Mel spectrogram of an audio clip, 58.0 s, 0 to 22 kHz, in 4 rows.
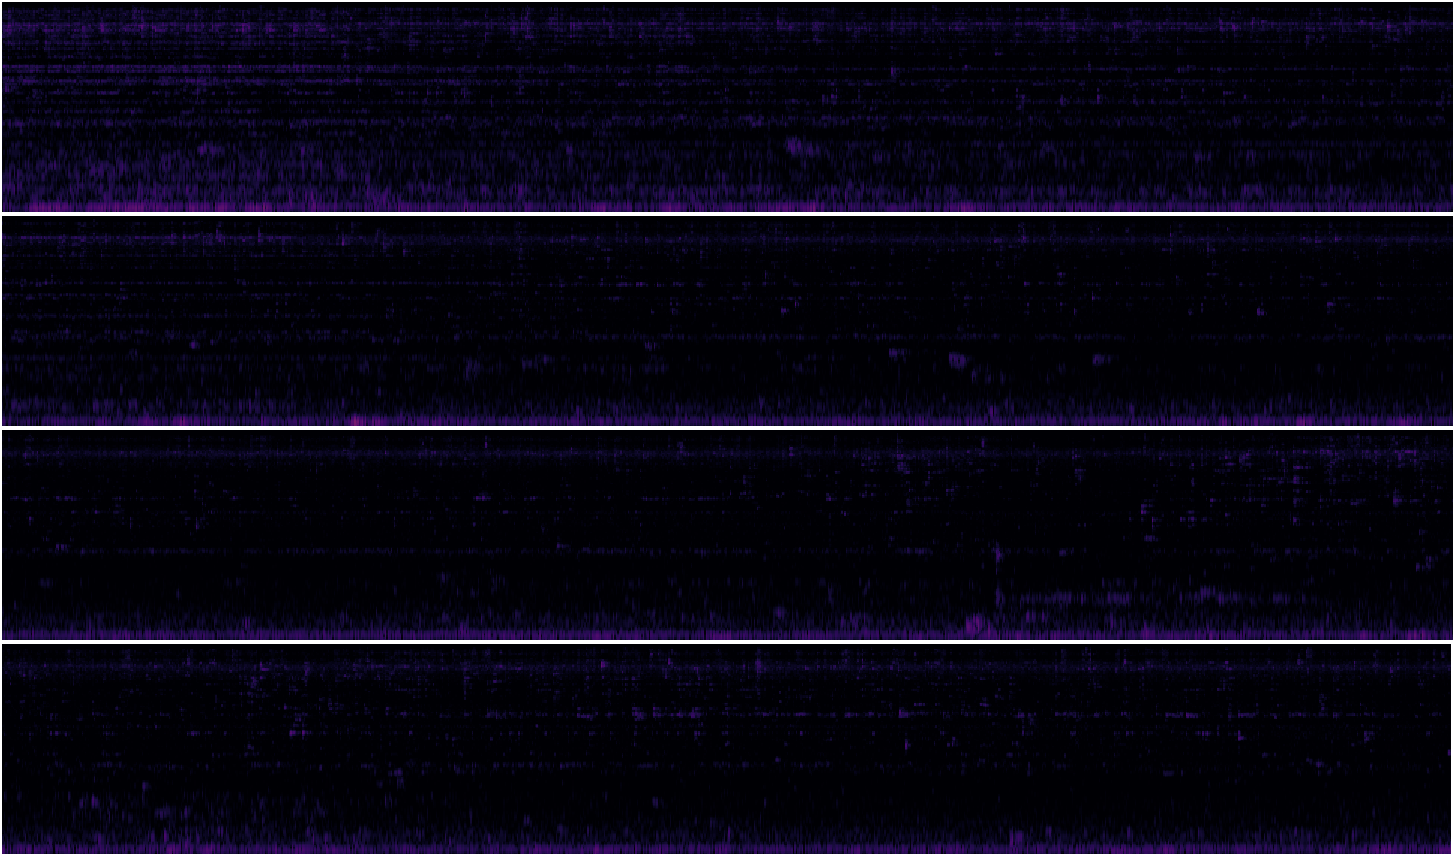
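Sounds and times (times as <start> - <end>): faint running water: 0.0 - 58.0
water dripping: 32.8 - 58.0.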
